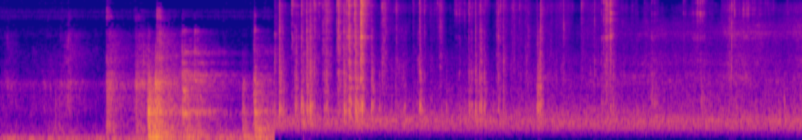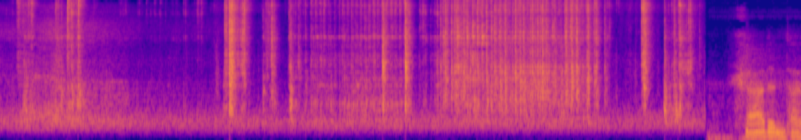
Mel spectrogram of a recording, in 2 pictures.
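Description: Steel parts of a clay-target trap frame being handled and bolted together: irregular metal clicks, knocks and clatter from the frame pieces and hand tools, with a denser run of rapid clicking near the end.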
